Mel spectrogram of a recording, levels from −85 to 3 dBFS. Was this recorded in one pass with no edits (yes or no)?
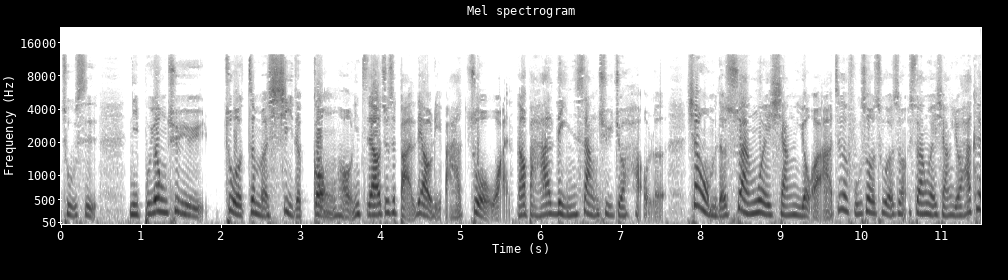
no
